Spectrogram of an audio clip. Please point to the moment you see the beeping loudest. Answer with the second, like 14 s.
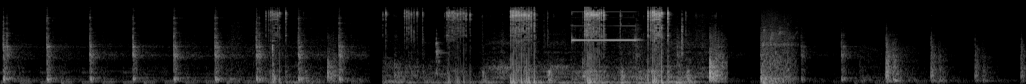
6 s.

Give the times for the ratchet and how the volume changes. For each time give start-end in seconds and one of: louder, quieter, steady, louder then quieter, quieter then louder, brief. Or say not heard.
2.6-8.0 louder.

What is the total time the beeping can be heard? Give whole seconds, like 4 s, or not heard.
2 s.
